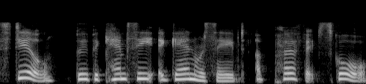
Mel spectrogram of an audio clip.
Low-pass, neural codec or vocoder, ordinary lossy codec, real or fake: 7.2 kHz; none; MP3, 64 kbps; real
